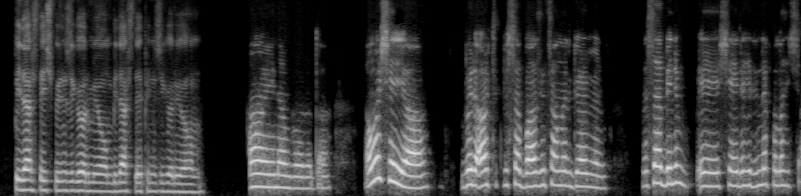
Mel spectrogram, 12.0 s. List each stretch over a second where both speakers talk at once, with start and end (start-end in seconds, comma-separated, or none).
none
